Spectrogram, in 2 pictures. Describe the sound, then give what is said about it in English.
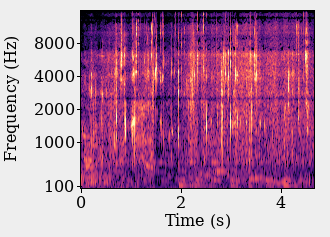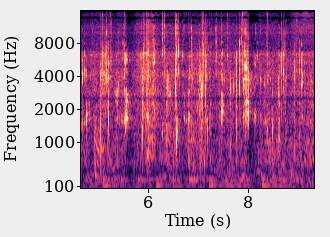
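Raw honeycomb is eaten for ASMR, giving many wet, crackling, squelching bites and chews, with a voice talking over them. “Some examples of ASMR are eating raw honeycomb,”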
